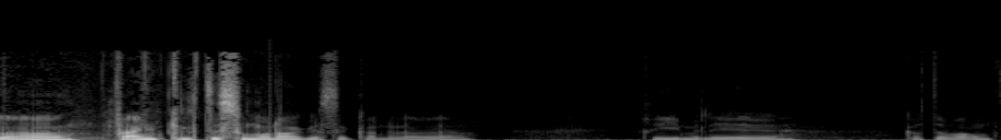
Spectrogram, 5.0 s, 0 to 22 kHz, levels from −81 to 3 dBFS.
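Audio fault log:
1.15–1.86 s, zipper noise: the level drops by roughly 25 dB in 1 dB steps, about twenty per second, with nothing smoothing the jumps between them. Each step leaves a tiny click, so the fade sounds like fast ticking riding on the speech.
1.35 s, overlap between stream segments: two segments carry overlapping time stamps, and the player trims audio that was never actually duplicated. A few milliseconds vanish and the waveform jumps, heard as a brief click or skip, consistent with a 4-second segment boundary.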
